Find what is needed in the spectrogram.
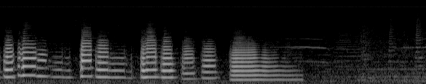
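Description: Solo trumpet playing a quick jazz phrase of short notes, ending on a longer held note that stops about three seconds in.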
